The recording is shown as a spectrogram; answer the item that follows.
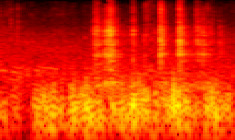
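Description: Brass pistol cartridges clicking against each other and the plastic tray as fingers pick them out: about six sharp clicks in the second half. Wind rumbles on the microphone throughout.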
